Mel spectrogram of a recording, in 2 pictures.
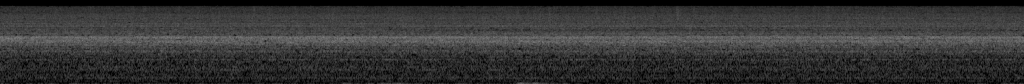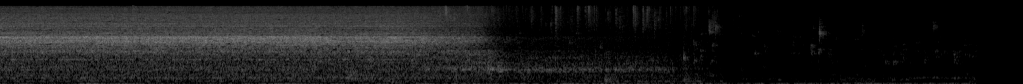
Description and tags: turn off shower.
off, shower, turn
